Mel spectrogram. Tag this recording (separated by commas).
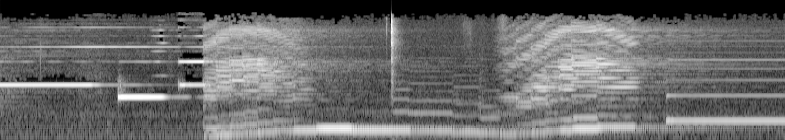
Music, Musical instrument, Synthesizer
